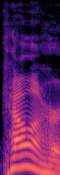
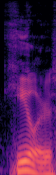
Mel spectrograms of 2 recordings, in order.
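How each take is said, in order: First: The name is said as Kelleher. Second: The name is said as Keeler. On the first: The speaker calls it right. "That's Kelleher" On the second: The speaker calls it wrong. "It's not Keeler's"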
